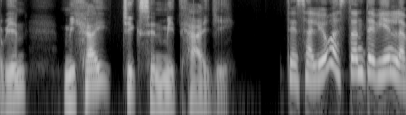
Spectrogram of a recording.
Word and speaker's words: Csikszentmihalyi: El libro Flow, o Fluir, una psicología de la felicidad, del famosísimo psicólogo, y a ver si lo pronuncio bien, Mihai Csikszentmihalyi.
